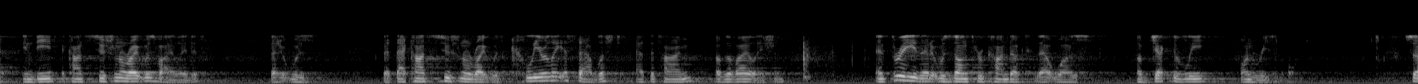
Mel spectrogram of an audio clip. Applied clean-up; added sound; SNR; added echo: none; none; none; none.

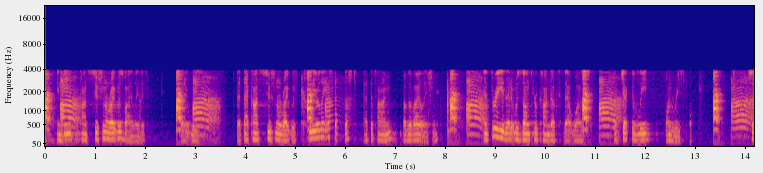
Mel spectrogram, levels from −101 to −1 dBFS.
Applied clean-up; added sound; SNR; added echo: neural mask model RNNoise.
